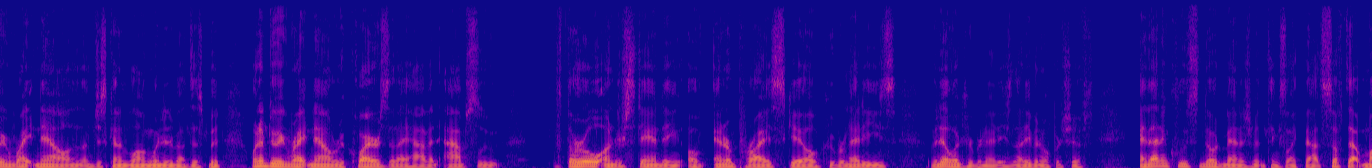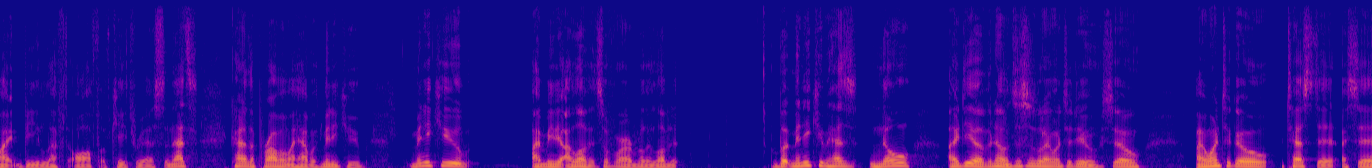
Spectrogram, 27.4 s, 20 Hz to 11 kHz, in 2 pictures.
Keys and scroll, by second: 24.0 super+Tab, 25.3 ctrl+a, 25.6-27.4 typing.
